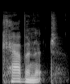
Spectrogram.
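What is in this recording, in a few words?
"cabinet", English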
